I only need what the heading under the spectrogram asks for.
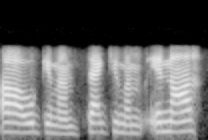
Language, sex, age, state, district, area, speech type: Tamil, female, 18-30, Tamil Nadu, Vellore, urban, conversation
